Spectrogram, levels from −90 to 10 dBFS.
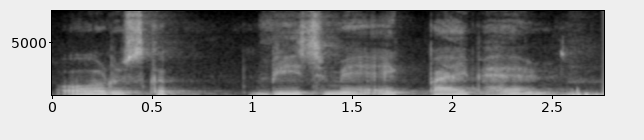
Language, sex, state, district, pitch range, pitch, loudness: Hindi, male, Arunachal Pradesh, Papum Pare, 120-125 Hz, 120 Hz, -17 LUFS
